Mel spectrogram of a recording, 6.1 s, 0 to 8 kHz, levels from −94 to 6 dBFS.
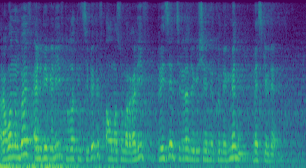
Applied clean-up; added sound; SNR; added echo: none; Bowed string instrument; 16 dB; reverberation time 1.8 s.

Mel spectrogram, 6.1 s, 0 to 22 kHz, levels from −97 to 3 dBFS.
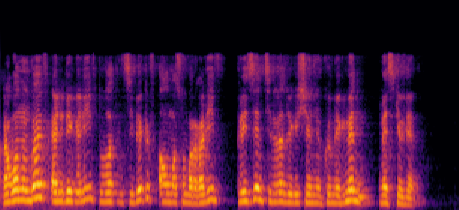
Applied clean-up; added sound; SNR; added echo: neural mask model DeepFilterNet 3.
